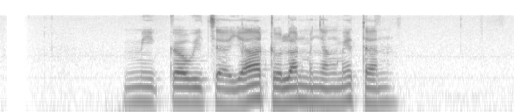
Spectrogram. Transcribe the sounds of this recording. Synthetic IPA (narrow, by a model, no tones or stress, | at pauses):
mikəwi̥ʒ̥a̤jaɖ̥o̤lanməɲaŋmed̪̥an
